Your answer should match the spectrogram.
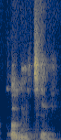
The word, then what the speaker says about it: cognitive: G is silent or what? No, in this one, no. Cognitive, no. Cognitive or cognitive? Cognitive. Yeah, this one, the G is not silent.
